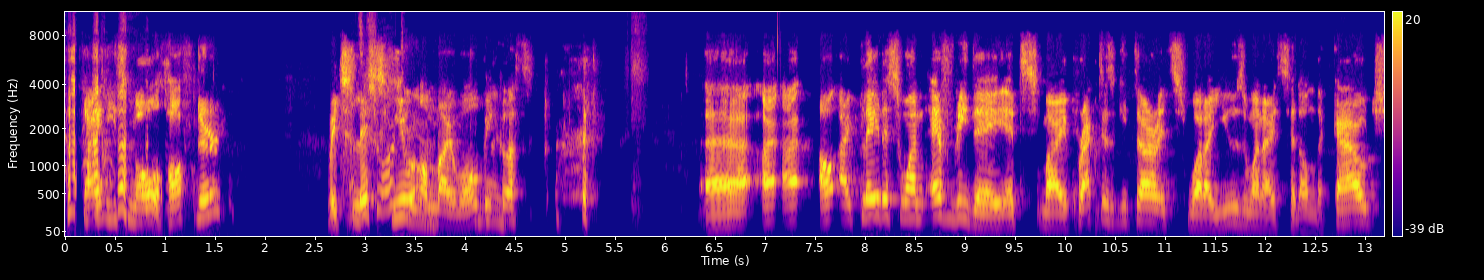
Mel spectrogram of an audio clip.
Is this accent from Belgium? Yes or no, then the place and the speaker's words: yes; Dutch-speaking Belgium, Flanders, Belgium; I'm from the Dutch-speaking part, but I live literally 5 meters away from the French-speaking part.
